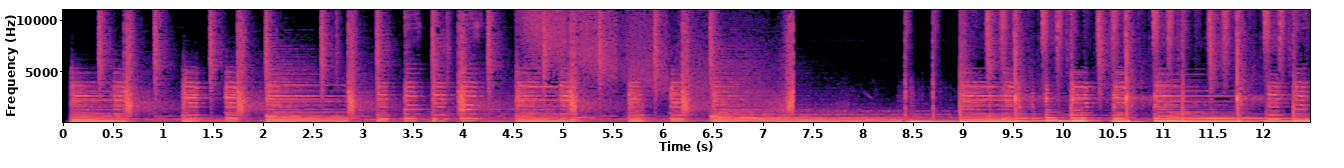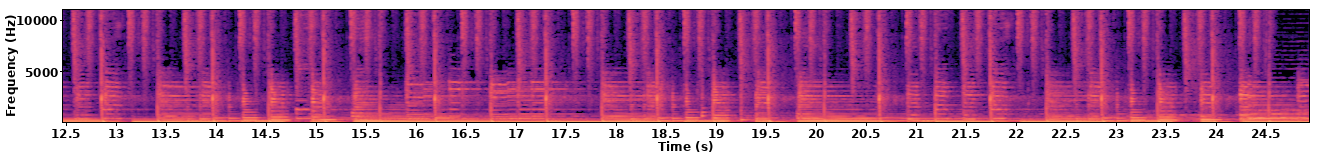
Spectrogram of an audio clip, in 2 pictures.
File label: urban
